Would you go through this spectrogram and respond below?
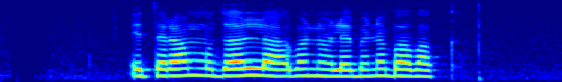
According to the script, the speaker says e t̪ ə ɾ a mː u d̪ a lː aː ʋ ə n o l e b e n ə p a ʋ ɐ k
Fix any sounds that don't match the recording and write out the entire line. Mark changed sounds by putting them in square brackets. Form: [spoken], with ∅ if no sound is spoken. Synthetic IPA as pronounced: e t̪ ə ɾ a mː u d̪ a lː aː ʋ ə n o l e b e n ə [b] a ʋ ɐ k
